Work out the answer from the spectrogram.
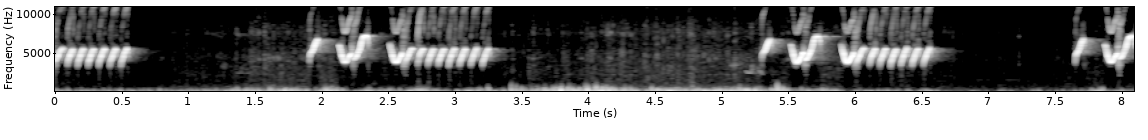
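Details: Cinereous tit in energetic wingko-style song. Repeated phrases of high rising whistles run into fast shrill trills, with a pause in between filled by low rumbling background noise.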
